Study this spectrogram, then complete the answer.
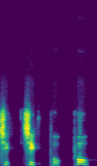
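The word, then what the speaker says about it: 칙칙폭폭: 칙, 치 plus 이, 치, and 그 underneath and double. Okay, 칙칙. And then 폭, 폭 is 푸 plus 오 and 그 underneath and again the same syllable.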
